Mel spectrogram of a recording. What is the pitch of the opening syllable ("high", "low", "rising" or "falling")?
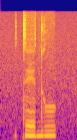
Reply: high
